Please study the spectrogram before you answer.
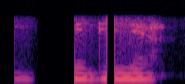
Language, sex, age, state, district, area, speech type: Bodo, female, 18-30, Assam, Baksa, rural, conversation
